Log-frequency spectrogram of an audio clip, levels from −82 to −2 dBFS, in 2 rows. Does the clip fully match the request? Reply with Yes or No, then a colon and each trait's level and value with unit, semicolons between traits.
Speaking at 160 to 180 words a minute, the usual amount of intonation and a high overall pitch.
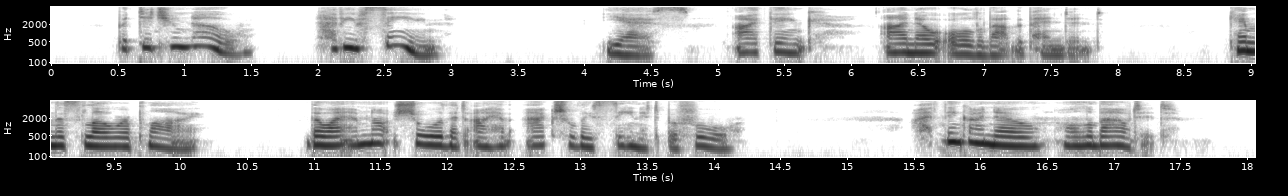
No: slow, 135 wpm; average, 3.8 semitones; high, 230 Hz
